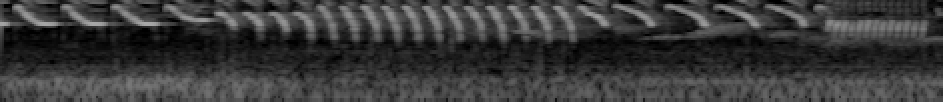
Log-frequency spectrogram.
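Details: Lively local canary song used to trigger other canaries: a few slurred whistles lead into a rapid, even train of high downward sweeps, which slows into wider swoops and ends with a short buzzy trill.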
